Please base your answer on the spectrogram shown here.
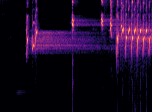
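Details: Algerian goldfinch singing: bright short notes, a held thin whistle, then a quick run of liquid twittering notes repeated in rapid succession.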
